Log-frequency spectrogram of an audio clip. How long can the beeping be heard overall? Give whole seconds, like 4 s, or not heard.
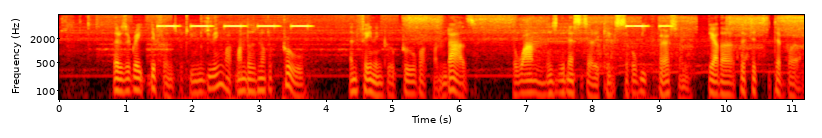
3 s.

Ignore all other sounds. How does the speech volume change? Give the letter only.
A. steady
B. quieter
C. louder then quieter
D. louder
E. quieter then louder
A.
